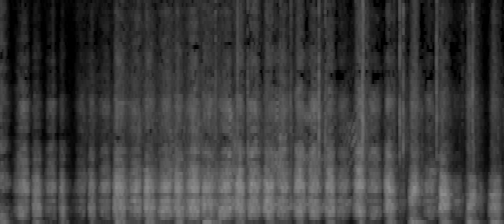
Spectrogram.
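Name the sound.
imitated heavy panting breathing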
